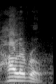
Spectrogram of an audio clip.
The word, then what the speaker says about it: Rowe: Yeah, I yeah, I'm saying it right. Rowe.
